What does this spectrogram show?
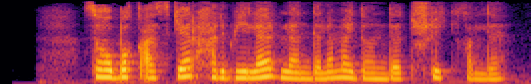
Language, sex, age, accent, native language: Uzbek, female, under 19, Jizzax, Uzbek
